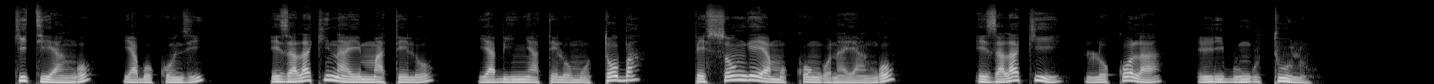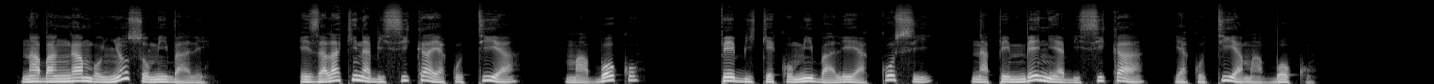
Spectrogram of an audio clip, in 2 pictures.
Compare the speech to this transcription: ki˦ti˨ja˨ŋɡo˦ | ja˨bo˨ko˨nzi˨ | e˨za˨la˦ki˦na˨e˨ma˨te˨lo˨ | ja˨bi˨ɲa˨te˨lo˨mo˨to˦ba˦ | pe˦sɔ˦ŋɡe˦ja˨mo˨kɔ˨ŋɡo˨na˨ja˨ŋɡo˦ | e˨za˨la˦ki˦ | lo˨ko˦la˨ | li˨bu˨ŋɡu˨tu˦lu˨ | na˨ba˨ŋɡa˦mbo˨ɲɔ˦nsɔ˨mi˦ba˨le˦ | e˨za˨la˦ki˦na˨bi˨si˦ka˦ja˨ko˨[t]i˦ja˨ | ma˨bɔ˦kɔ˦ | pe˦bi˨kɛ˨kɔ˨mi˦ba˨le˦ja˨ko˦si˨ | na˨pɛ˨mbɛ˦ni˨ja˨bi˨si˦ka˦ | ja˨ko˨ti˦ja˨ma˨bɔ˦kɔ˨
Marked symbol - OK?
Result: yes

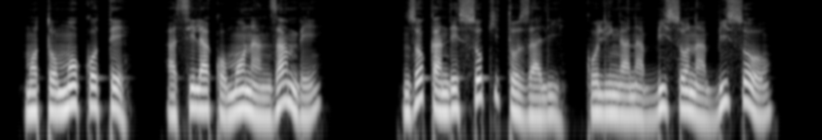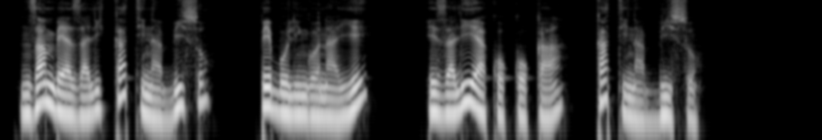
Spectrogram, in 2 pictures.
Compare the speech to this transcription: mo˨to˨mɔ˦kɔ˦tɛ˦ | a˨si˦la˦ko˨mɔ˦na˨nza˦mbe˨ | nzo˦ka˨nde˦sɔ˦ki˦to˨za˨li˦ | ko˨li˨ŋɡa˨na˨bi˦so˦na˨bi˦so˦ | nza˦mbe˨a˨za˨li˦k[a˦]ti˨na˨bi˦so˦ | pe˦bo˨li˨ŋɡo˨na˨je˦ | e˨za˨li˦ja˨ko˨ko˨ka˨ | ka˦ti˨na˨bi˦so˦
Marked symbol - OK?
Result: yes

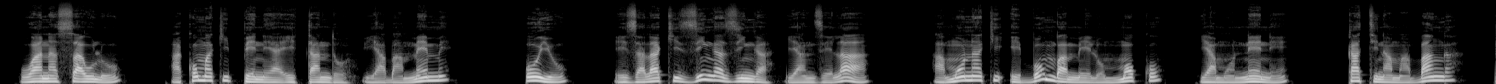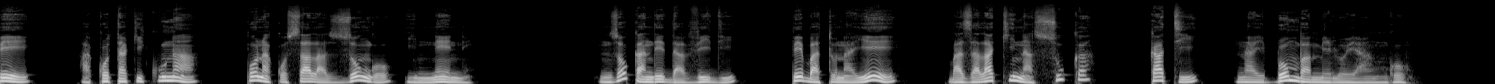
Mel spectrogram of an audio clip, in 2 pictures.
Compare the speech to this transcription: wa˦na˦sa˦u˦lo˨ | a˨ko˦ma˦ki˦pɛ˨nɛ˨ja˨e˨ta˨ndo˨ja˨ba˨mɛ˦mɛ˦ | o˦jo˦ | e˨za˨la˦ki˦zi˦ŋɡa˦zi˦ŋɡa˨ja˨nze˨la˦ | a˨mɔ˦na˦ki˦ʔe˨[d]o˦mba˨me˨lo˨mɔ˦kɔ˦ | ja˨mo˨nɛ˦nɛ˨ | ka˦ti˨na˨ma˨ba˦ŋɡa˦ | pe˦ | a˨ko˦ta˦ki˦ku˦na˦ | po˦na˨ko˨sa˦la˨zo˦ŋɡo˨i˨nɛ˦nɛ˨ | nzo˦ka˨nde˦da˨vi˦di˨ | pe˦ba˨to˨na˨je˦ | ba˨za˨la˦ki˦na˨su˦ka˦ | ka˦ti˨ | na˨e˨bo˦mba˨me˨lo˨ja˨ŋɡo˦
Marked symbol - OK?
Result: no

